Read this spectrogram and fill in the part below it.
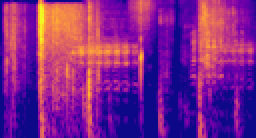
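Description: Blocks crunch and crumble as they break.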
